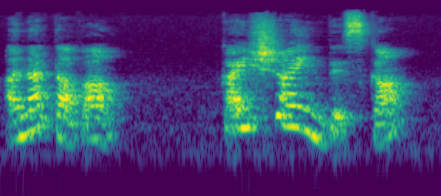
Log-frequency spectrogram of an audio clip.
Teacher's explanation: add the particle ka at the end, and while reading it, you will do it with rising intonation.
